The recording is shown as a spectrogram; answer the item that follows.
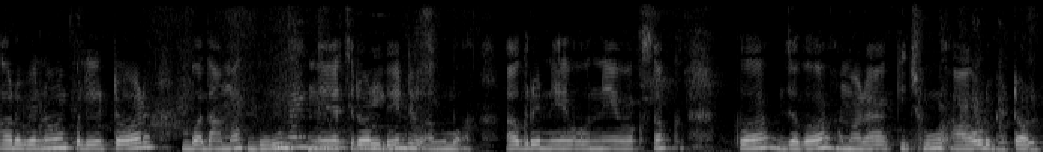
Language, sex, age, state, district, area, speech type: Maithili, female, 30-45, Bihar, Araria, rural, read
